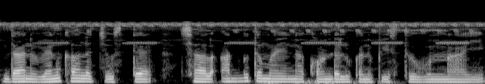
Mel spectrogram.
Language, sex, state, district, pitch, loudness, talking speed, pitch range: Telugu, male, Andhra Pradesh, Manyam, 125 Hz, -17 LUFS, 100 wpm, 120-130 Hz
